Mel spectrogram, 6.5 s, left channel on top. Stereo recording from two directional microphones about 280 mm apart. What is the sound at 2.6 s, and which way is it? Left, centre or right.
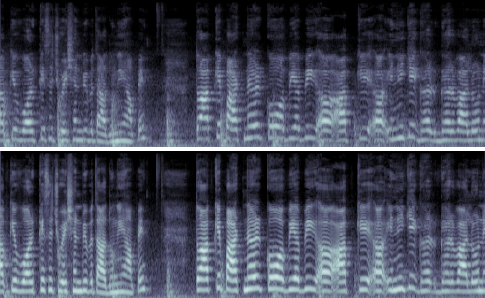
Speech, right.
